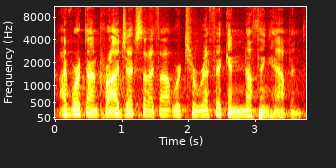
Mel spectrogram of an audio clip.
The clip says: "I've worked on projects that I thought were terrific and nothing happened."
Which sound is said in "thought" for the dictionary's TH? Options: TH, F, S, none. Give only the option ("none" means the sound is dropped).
TH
